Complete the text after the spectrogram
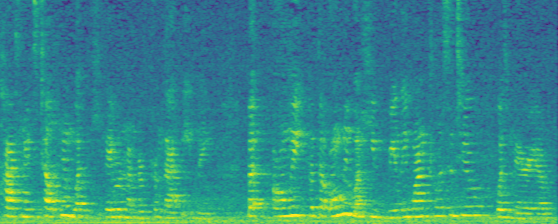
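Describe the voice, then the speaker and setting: A woman's voice: high-pitched, animated, a little fast. A woman narrating a radio play, recorded in an echoey room. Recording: very echoey room, distant mic, noisy.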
